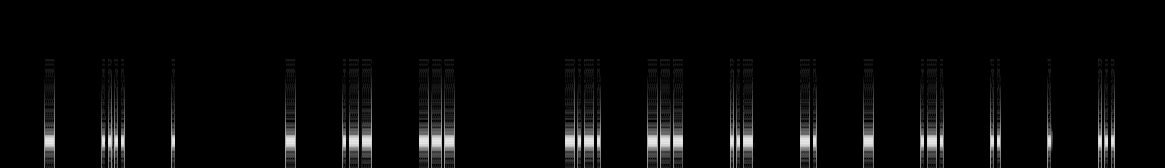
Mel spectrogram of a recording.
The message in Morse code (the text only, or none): THE TWO COUNTRIES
